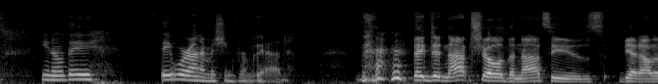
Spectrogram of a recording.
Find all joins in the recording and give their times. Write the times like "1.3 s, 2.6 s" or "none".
none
